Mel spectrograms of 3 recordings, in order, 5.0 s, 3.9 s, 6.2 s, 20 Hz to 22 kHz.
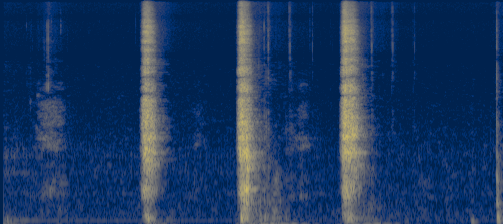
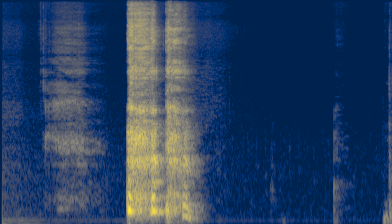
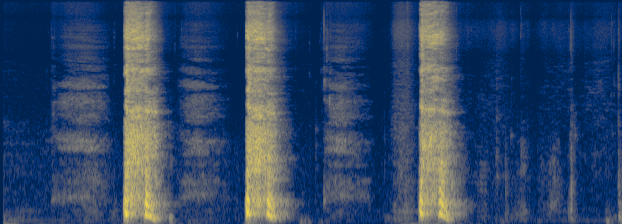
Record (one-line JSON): {"exhalation_length": "5.0 s", "exhalation_amplitude": 12657, "exhalation_signal_mean_std_ratio": 0.24, "cough_length": "3.9 s", "cough_amplitude": 32766, "cough_signal_mean_std_ratio": 0.27, "three_cough_length": "6.2 s", "three_cough_amplitude": 32766, "three_cough_signal_mean_std_ratio": 0.3, "survey_phase": "beta (2021-08-13 to 2022-03-07)", "age": "45-64", "gender": "Male", "wearing_mask": "No", "symptom_runny_or_blocked_nose": true, "symptom_other": true, "smoker_status": "Current smoker (1 to 10 cigarettes per day)", "respiratory_condition_asthma": false, "respiratory_condition_other": false, "recruitment_source": "Test and Trace", "submission_delay": "2 days", "covid_test_result": "Positive", "covid_test_method": "RT-qPCR", "covid_ct_value": 16.7, "covid_ct_gene": "ORF1ab gene", "covid_ct_mean": 17.0, "covid_viral_load": "2600000 copies/ml", "covid_viral_load_category": "High viral load (>1M copies/ml)"}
